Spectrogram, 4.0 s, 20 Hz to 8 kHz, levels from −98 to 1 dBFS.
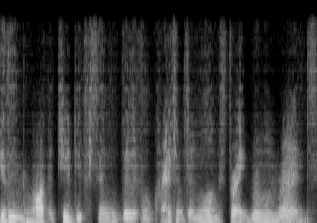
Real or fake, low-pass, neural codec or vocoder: fake; 7.2 kHz; codec, 44.1 kHz, 0.9 kbps, DAC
